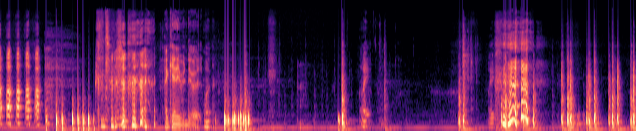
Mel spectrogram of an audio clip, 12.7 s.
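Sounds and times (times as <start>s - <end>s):
knocking on a door in triplets: 1.1s - 2.0s, 4.5s - 5.1s, 6.8s - 7.1s, 10.5s - 12.7s
laughter: 1.9s - 3.2s, 9.9s - 10.6s
speech: 2.0s - 4.3s.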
